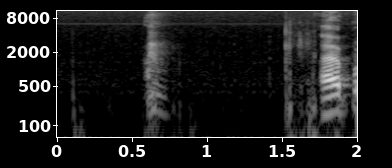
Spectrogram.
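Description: A man's lecture speech with a pause: one short voiced sound about half a second in, then near silence, then speech resuming near the end.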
